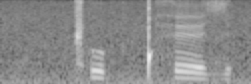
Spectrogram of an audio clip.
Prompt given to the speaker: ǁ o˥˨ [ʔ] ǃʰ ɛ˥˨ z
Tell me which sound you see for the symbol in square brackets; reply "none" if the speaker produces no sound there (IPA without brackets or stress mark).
k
